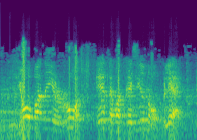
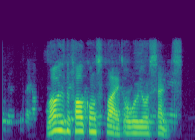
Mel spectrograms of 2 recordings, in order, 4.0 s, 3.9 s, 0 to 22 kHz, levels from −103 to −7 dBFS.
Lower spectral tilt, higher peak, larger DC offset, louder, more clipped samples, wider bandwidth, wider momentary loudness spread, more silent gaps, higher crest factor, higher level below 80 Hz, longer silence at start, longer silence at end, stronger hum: second, -3.5 dB/octave vs -7 dB/octave; about the same, -2 dBFS vs -4 dBFS; neither; first, -17 LUFS vs -23 LUFS; neither; about the same, 8.6 kHz vs 8 kHz; second, 7 LU vs 14 LU; neither; about the same, 16 dB vs 20 dB; first, -44 dBFS vs -68 dBFS; about the same, 0 s vs 0.05 s; second, 0 s vs 0.3 s; neither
